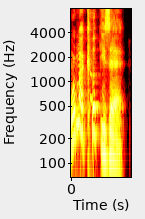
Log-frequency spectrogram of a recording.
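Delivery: put-on bossy, demanding little two-year-old voice. Acting out a two-year-old demanding cookies: imitating a demanding two-year-old. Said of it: "Little two-year-old walking in here".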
